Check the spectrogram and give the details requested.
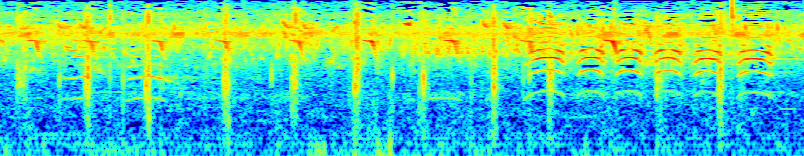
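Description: Wild birds chirping: many quick, downward-sliding chirps, and from about seven seconds a series of six arched, rising-then-falling calls, about two a second.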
